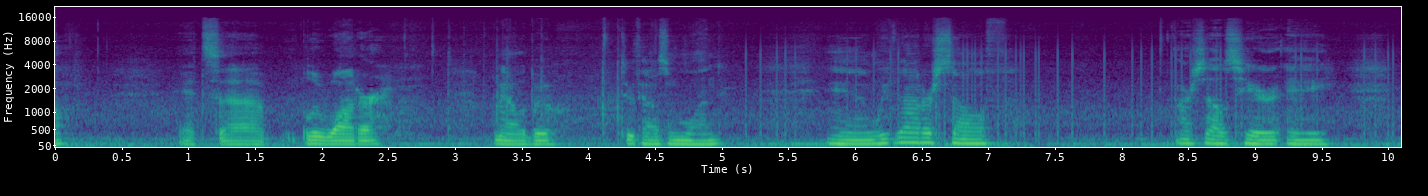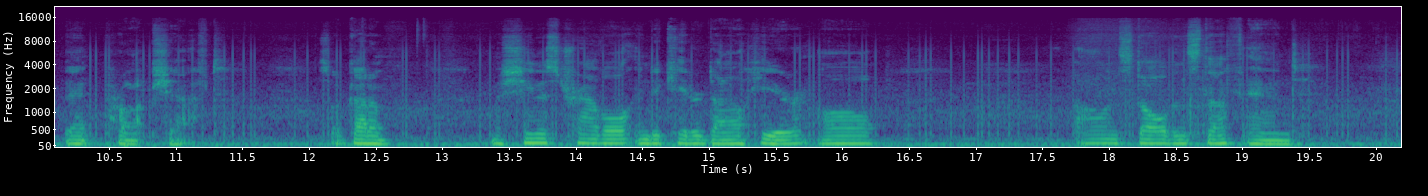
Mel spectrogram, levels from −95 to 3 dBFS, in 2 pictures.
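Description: A train of clicks runs from 5.18 to 20.16 s: irregularly spaced pulses, about 10 per second, tick with peaks about 5 dB above the sound, likely from nearby electrical interference.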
